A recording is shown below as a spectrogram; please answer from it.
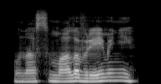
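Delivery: ordinary delivery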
